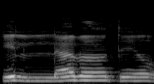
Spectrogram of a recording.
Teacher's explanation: زور دیں گے، اگلے لام کو با کے ساتھ ملانا ہے، با جب ساکن ہوگا حروف قلقلہ میں سے ہوگا، قلقلہ کریں گے ، تا کو نون سے ادا کریں گے، غین کو گہرائی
